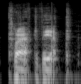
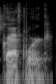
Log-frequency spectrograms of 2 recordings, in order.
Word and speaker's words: Kraftwerk: If I were to say it in German, it would be Kraftwerk. And English, American, of course, it's just Kraftwerk.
